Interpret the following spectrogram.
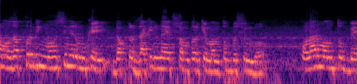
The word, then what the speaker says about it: জাকির নায়েক: এবার আমরা মুজাফফর বিন মহসিনের থেকে শুনে নিব তার দেওয়া জাকির নায়েকের নতুন একটা উপাধি। জাকির নায়েক জুকার নায়েক।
